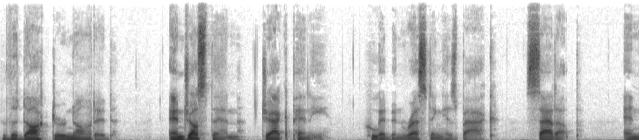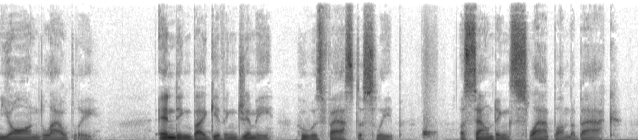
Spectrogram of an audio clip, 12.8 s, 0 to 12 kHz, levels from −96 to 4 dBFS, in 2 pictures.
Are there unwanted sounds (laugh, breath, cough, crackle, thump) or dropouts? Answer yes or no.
yes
